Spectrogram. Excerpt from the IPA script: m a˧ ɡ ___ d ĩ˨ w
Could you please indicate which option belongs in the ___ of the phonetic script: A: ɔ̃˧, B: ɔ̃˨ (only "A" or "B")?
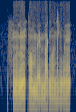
B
